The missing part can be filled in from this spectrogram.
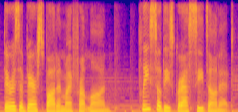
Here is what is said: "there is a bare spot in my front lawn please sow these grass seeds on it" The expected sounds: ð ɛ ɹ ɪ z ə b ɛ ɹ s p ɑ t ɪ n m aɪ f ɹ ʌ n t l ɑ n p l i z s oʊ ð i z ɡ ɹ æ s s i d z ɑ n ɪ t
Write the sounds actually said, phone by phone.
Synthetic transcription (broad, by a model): ð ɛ ɹ ɪ z ə b ɛ ɹ s p ɑ t ɪ n m aɪ f ɹ ʌ n t l ɑ n p l i z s oʊ ð i z ɡ ɹ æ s s i d z n ɪ t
